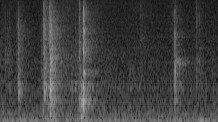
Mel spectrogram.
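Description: Oracle cards being handled and set down on a cloth-covered table: a few sharp clicks and taps of card stock, the loudest two about half a second and just under a second in.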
